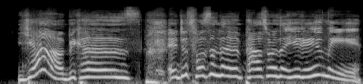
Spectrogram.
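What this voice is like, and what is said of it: Imitates her teenage daughter's voice. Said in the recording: “that's a spot on impression of Alex... doing a spot on impression of her daughter”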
